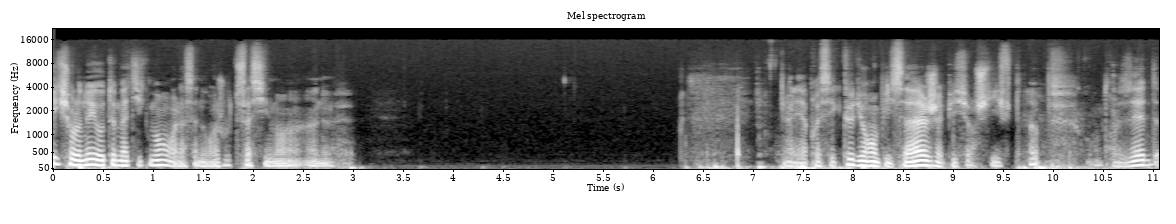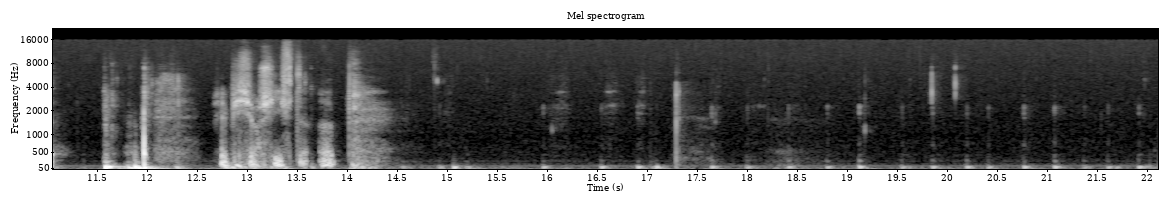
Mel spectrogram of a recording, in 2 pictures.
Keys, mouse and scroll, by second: 0.5 ctrl+alt+click, 1.0 ctrl+alt+click, 2.0-3.0 drag, 3.7 click, 4.2 click, 5.1 click, 5.7 click, 7.1 F6, 9.2 ctrl+click, 9.9 ctrl+z, 10.5 F2, 10.6 click, 11.6 F6, 13.2 shift+click, 13.7 shift+click, 14.1 shift+click, 14.5 shift+click, 14.9 shift+click, 16.0 shift+click, 16.5 shift+click, 17.6 shift+click, 18.0 shift+click, 19.5 shift+click, 20.7-22.1 shift+drag.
